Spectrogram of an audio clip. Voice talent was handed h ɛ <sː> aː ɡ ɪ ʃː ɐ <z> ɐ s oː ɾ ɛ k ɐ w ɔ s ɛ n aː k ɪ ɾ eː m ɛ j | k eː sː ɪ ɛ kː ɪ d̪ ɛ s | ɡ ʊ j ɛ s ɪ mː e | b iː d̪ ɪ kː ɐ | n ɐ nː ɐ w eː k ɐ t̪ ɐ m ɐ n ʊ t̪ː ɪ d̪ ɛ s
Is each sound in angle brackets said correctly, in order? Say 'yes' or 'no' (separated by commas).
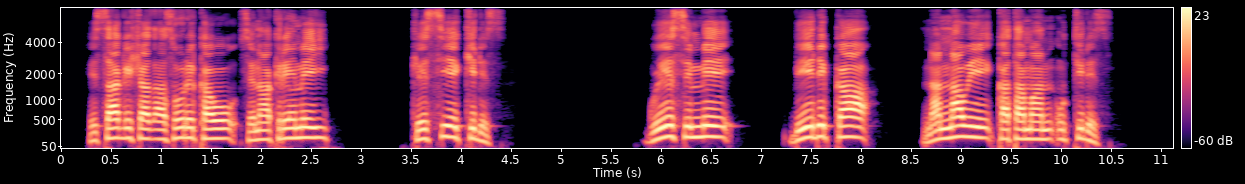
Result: yes, no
